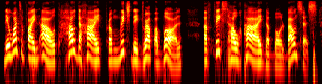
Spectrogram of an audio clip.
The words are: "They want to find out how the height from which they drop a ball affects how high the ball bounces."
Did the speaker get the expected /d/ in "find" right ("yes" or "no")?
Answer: yes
